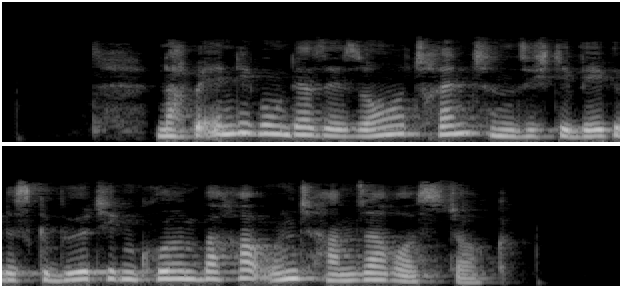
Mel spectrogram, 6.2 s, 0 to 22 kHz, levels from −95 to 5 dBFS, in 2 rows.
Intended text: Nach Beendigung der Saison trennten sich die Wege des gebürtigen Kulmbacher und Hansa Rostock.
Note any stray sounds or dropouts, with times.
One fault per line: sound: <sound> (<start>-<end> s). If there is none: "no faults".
no faults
